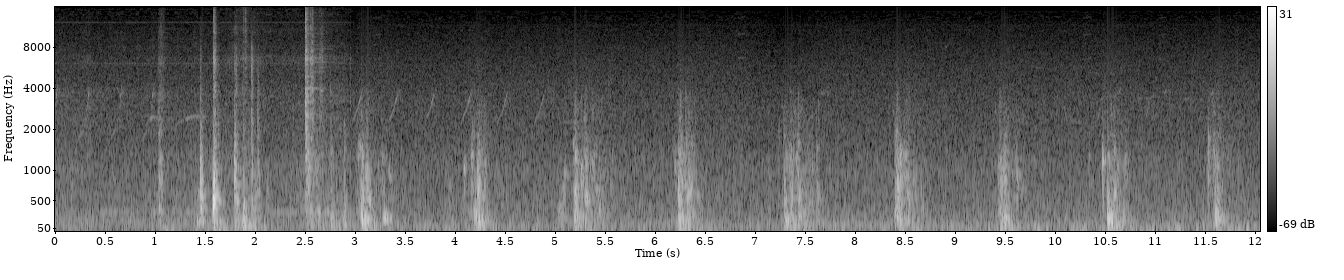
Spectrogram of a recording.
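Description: A few sharp knocks and clicks of gear in the first three seconds, then water slapping against a fishing boat's hull in short, even slaps about once a second.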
